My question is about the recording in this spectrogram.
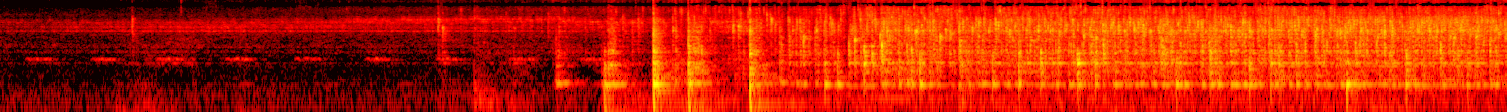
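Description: Whole spices (cinnamon, star anise, cardamom, cloves, bay leaves) frying in hot ghee and coconut oil in a large aluminium pot. A faint hiss builds slowly at first, a metal ladle knocks against the pot a few times around the middle, then the oil sizzles loudly and steadily.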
